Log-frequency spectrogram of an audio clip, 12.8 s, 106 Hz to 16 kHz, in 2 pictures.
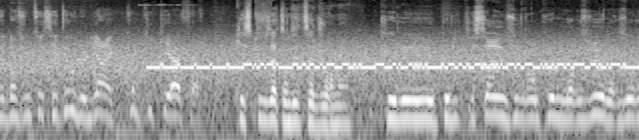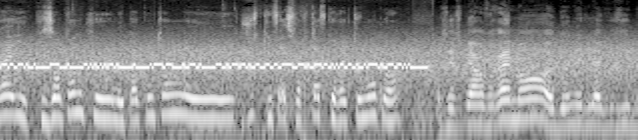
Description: RTTY (45.45 baud, 170 Hz shift), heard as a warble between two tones, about 1500 Hz centre, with radio static. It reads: ICONOGRAPHY OF THE HORSEMAN WITH SPEAR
